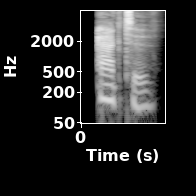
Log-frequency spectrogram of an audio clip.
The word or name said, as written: active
